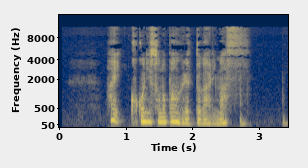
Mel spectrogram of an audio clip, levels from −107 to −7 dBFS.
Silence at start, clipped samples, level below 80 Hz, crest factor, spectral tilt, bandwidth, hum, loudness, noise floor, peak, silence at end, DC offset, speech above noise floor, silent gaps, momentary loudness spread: 0.7 s; under 0.1%; -44 dBFS; 20 dB; -4 dB/octave; 11.5 kHz; none; -25 LUFS; -61 dBFS; -8 dBFS; 0 s; under 0.1%; 36 dB; none; 9 LU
